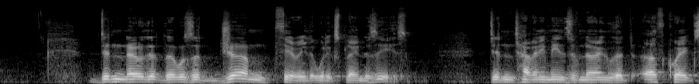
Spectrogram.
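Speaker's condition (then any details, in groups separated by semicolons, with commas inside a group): No condition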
